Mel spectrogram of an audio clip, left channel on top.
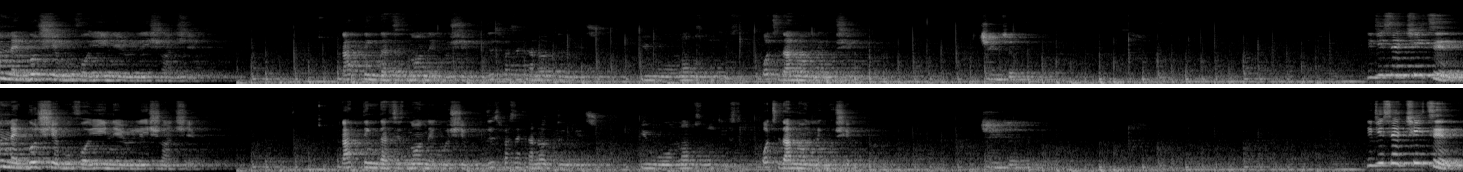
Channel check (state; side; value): normal; both; correlation 0.54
